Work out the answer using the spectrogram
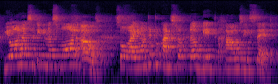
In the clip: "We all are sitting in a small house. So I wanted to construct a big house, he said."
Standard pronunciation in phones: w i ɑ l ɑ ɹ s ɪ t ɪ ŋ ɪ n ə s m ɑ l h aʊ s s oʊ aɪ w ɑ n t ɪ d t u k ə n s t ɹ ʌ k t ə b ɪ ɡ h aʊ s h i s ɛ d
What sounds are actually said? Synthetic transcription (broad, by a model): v i ɑ l ɑ ɹ s ɪ t ɪ ŋ ɪ n ə s m ɑ l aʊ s s oʊ aɪ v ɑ n t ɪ d t u k ə n s t ɹ ʌ k t ə b ɪ ɡ h aʊ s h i s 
